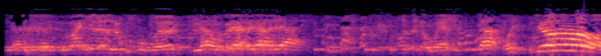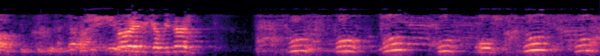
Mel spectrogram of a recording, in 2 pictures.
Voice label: Brazilian Version Of Are You A Cardinal Drinking Game; Capitan Puff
